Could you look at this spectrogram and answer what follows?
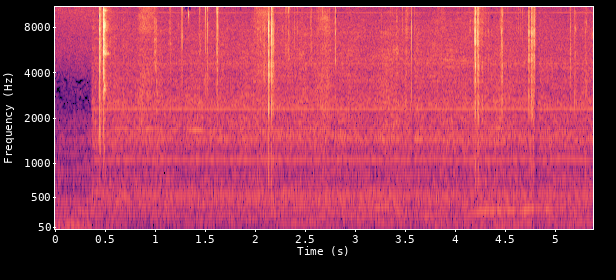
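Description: Laser-cut acrylic parts clicking and tapping against each other as they are handled and fitted together by their tabs, a few sharp clicks a second or two apart over a faint steady hum.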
